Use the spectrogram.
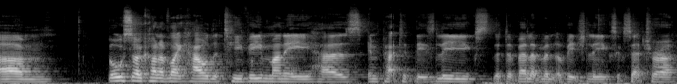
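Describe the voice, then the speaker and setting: With an English accent, a man at medium pitch speaks at a moderate pace with fairly even intonation and a bright, sharp tone, while audible room echo fills the space. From England. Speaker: football podcast host. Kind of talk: casual chat. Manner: hesitant.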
